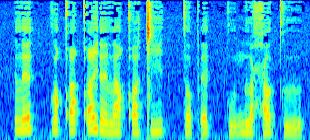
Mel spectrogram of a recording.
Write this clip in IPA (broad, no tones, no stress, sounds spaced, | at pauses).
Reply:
l ɛ kː u qʼ i qʼ i ɾ ɛ l a qʼ ɯ ǀ i tː ʌ pʼ ɛ kː u n ɯ ħ ʌ kʼ ɯ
